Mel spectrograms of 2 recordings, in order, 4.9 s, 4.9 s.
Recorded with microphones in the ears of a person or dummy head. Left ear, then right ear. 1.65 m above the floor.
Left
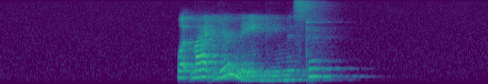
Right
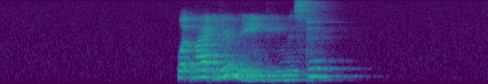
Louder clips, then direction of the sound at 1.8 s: Left 4 dB; 25° left (ahead or behind).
